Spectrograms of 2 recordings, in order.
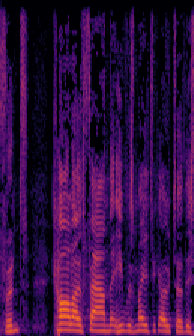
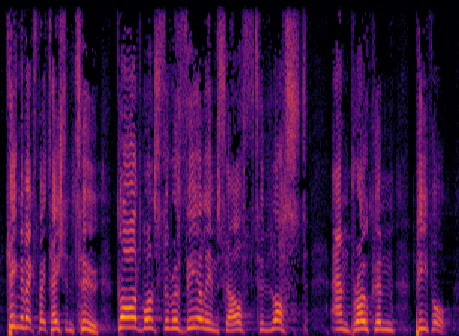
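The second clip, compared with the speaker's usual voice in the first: loud, higher, rousing sermon delivery; preaching at full force; 3 semitones higher, 4 dB louder than usual. Acted. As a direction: proclaim it out to the whole room. Preacher raising voice to congregation.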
